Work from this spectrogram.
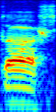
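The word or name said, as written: tá:š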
